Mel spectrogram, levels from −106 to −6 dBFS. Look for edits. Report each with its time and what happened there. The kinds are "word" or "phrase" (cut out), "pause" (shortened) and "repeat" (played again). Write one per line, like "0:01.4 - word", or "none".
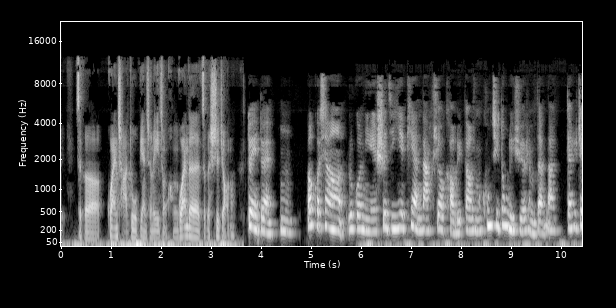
0:03.7 - pause
0:04.8 - pause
